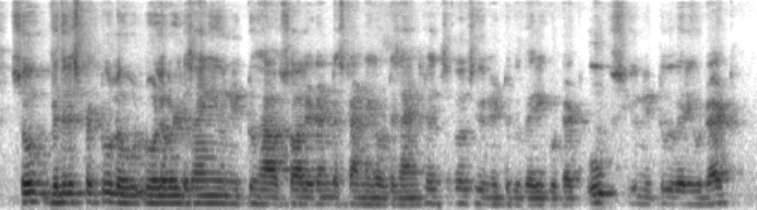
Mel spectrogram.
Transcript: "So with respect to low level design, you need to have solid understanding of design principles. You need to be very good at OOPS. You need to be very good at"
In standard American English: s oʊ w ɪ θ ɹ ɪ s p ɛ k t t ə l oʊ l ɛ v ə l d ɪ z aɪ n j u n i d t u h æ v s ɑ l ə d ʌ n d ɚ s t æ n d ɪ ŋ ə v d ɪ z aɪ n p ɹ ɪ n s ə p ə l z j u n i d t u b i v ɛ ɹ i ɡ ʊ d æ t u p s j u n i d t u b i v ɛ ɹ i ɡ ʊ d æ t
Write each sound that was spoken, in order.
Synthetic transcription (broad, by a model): s oʊ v ɪ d ɹ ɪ s p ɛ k t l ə l oʊ l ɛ b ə l d ɪ z aɪ n j u n i d t u h æ v s ɑ l ə d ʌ n d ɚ s t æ n d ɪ ŋ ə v d ɪ z aɪ n p ɹ ɪ n s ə p ə l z j u n i d t u b i v ɛ ɹ i ɡ ʊ d æ t u p s j u n i d t u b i v ɛ ɹ i ɡ ʊ d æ t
